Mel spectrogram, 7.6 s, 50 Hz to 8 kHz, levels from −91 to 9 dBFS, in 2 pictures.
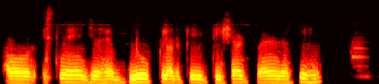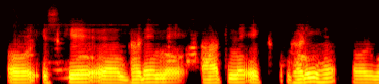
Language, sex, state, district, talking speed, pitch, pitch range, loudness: Hindi, male, Uttar Pradesh, Jyotiba Phule Nagar, 175 wpm, 125 Hz, 120-135 Hz, -17 LUFS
